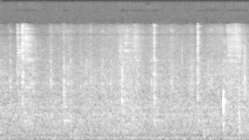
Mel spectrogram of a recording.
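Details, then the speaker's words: Antique longcase grandfather clock being set up, heard at the top back of the case. Crisp ticks come with uneven tick-tock spacing, a long tock, so it is out of beat. The fix is pushing away from the long tock until the beats are even. "This clock is out of beat. If you can listen carefully, it's going tick, tock, tick, tock. You need to adjust this beat, and the way you do this is you need to go to away from the sound of the long tock."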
